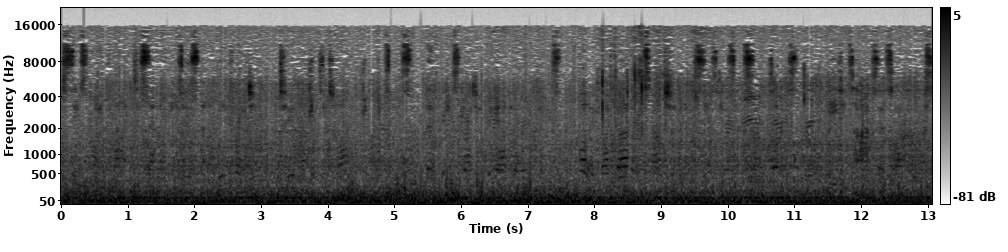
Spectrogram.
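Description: Loud, steady low rumble aboard a moving cruise boat, with passengers' voices faintly behind it.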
